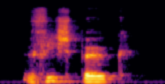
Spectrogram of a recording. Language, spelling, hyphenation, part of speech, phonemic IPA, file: Dutch, viespeuk, vies‧peuk, noun, /ˈvis.pøːk/, Nl-viespeuk.ogg
- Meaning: 1. a dirtbag, an unclean person 2. a dirtbag, a pervert, a sleazy person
